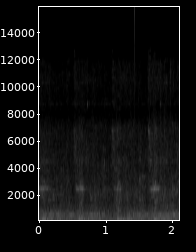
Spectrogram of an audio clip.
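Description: Automatic face-mask making machine running: a steady low hum with a light click repeating about twice a second, in step with its rate of roughly 100–120 masks a minute.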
